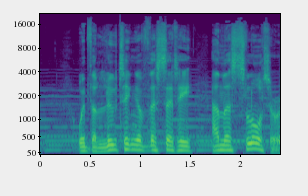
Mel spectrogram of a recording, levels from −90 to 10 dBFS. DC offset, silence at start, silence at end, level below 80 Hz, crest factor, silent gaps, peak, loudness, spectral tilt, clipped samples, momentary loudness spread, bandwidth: under 0.1%; 0 s; 0 s; -54 dBFS; 12 dB; none; -6 dBFS; -18 LUFS; -5 dB/octave; under 0.1%; 5 LU; 20 kHz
